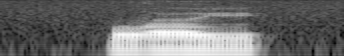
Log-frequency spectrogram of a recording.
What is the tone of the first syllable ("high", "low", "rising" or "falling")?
low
